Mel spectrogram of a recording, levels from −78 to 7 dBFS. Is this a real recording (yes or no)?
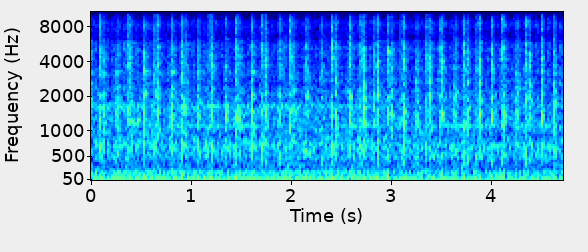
no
